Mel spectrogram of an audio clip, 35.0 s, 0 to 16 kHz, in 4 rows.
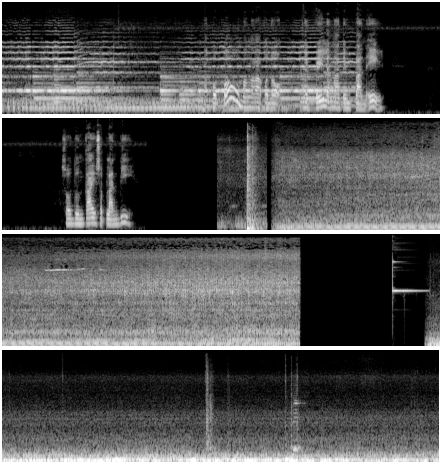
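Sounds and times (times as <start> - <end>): vehicle engine hum: 0.0 - 6.0, 14.2 - 23.5, 26.1 - 35.0
vehicle rumbling on the move: 13.1 - 23.5, 26.1 - 35.0
short beep: 32.0 - 32.4.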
